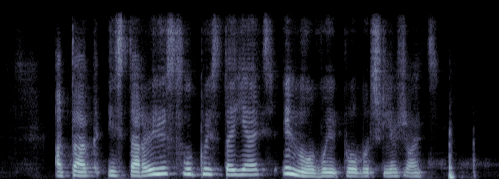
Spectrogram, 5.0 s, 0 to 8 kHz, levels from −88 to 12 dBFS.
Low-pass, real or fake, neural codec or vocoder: 7.2 kHz; fake; codec, 24 kHz, 1 kbps, SNAC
